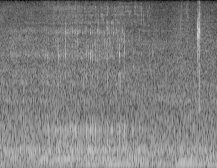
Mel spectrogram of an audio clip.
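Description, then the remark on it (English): Several people sip hot Reverie Coffee together at once, a steady wash of soft slurping and liquid sounds with a brief sharper sip near the end, and no talking. “Let's all take a sip of coffee together.”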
